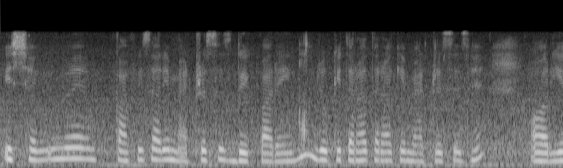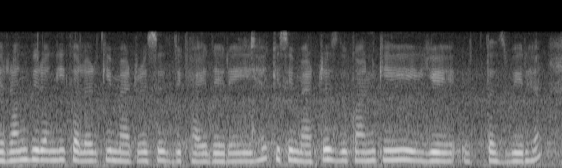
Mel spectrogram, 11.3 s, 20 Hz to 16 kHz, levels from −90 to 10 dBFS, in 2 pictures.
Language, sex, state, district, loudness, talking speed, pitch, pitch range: Hindi, female, Uttar Pradesh, Jalaun, -16 LUFS, 175 wpm, 195 Hz, 185-210 Hz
